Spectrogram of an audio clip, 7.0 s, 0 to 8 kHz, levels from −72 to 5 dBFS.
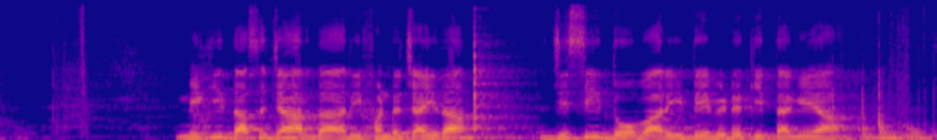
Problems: echo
